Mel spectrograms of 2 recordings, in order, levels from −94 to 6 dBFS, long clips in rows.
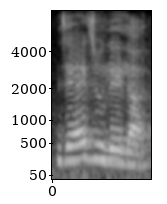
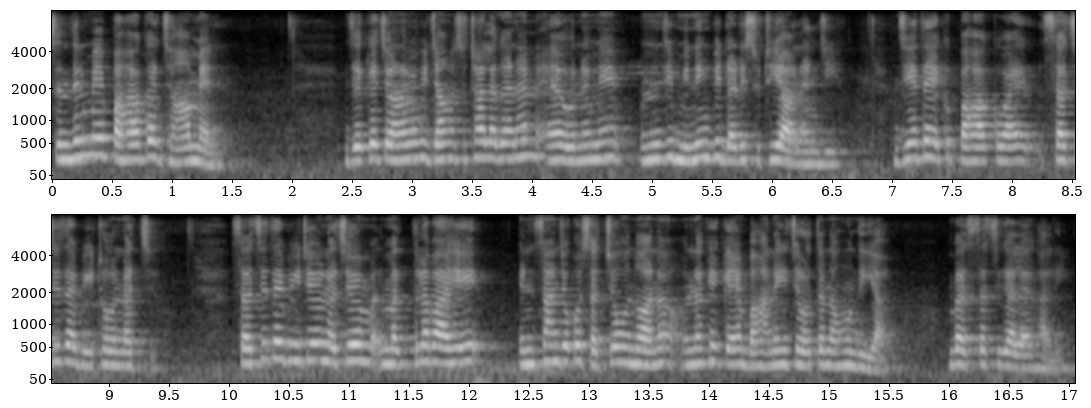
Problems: none marked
